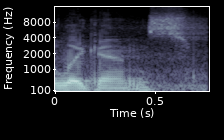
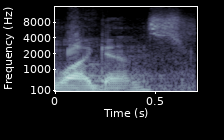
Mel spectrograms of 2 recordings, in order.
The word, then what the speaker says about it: ligand: Yeah, for British people, they're ligands. Americans call them ligands.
